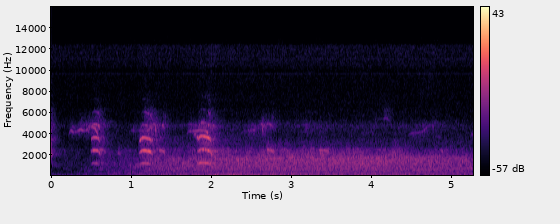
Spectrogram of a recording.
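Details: Common buzzards at feeding time in Tiszalök, Hungary: short arched whistled notes with bright overtones, three in quick succession around the first two seconds, then fainter ones, over a steady low rumbling background.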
